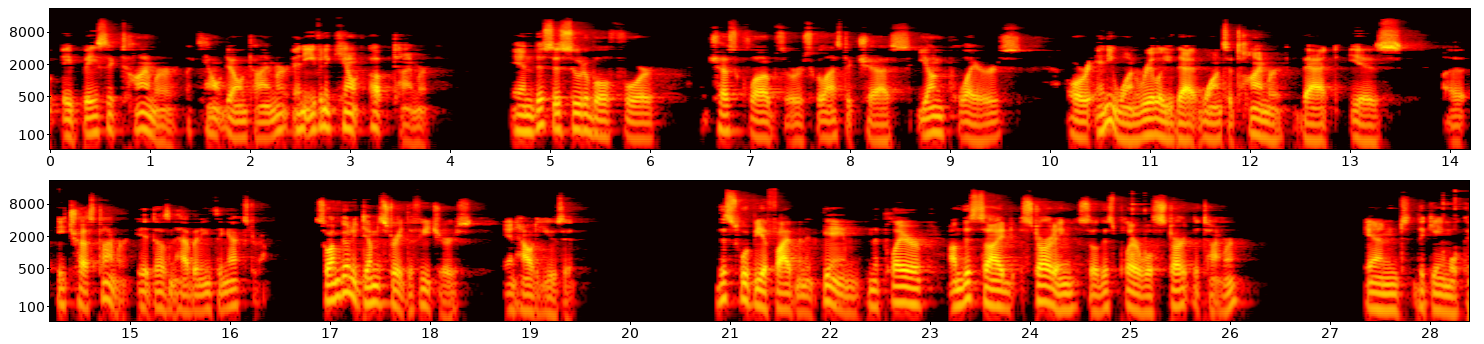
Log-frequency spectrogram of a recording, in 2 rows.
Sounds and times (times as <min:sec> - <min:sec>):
Speech: 0:00.0 - 0:03.8, 0:04.7 - 0:19.5, 0:20.9 - 0:26.1, 0:27.4 - 0:28.3.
